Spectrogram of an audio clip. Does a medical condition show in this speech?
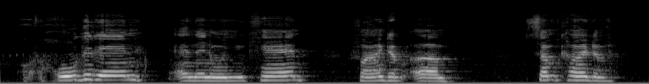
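Yes: cerebral palsy, spastic diplegia.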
